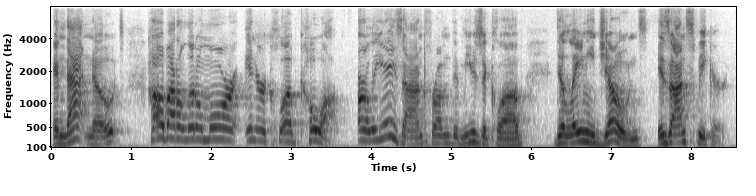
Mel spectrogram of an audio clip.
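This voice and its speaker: A high-pitched, playful high school boy played by a man chats as co-host of a campus radio show. He talks in wordy announcer patter, in an amateur radio drama with a slightly muffled lo-fi recording. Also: animated, a little slow, pushed and bright, exaggerated voice. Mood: playful, wry. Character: male eleventh-grade student co-hosting a campus radio show, playful, wordy.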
